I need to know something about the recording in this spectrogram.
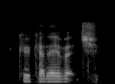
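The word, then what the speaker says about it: Kukharevych: You said that Kukarevic, which is the correct way to say it, by the way, according to Hibs, you said that Kukarevic would be nowhere near the starting 11.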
